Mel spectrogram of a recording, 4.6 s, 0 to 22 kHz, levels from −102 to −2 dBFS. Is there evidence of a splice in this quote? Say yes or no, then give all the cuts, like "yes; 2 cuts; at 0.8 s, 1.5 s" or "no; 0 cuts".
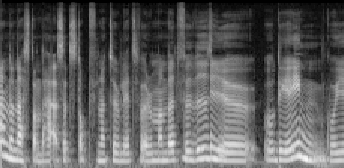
yes; 1 cut; at 2.8 s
